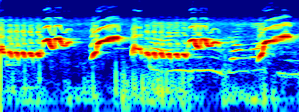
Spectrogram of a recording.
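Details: A White-rumped shama (Copsychus malabaricus) sings a rich, varied song: quick runs of low repeated notes broken by loud rising whistled slurs, every second or so.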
